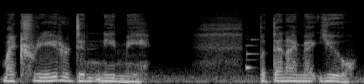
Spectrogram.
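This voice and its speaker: A woman's voice: low voice, steady tone, unhurried. A woman voicing a bitter, brooding young male living puppet in a video game, speaking formally with a sardonic edge. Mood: brooding, pleading.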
